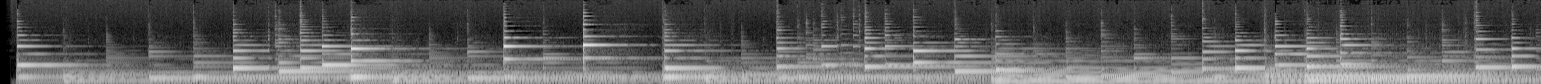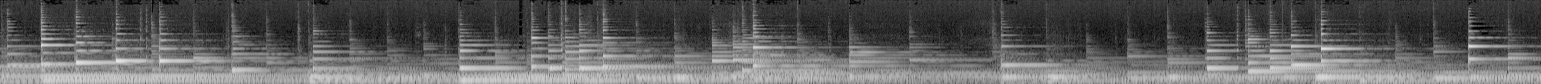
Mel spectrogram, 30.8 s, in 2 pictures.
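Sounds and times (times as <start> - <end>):
music piece: 0.1 - 30.8.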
